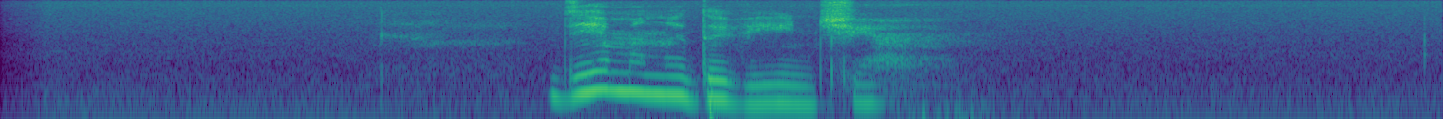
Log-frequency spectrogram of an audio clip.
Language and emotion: Russian, sad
